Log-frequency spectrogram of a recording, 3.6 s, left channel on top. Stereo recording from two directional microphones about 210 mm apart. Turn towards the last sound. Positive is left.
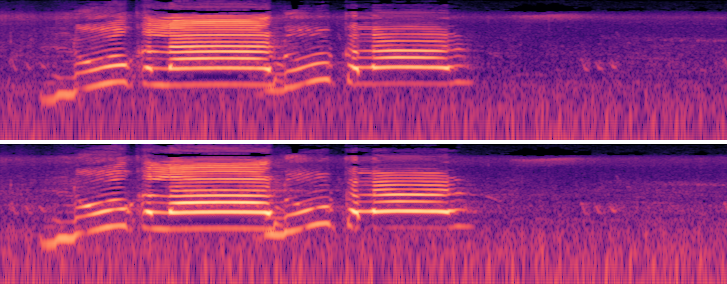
turn(degrees=-5)  # may be behind; listen again after turning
